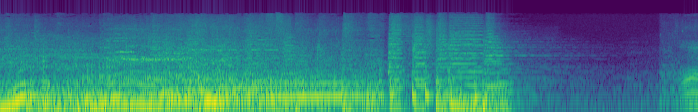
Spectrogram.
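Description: A car engine in a TV commercial revs hard and accelerates, its pitch climbing in loud, rising sweeps for several seconds before cutting off abruptly into near quiet, followed by a brief burst of noise at the end.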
